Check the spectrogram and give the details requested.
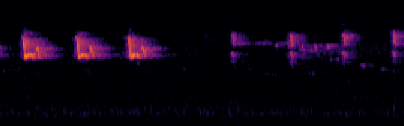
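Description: A common chiffchaff sings three loud, high, clipped notes about twice a second, followed by a run of softer, quicker chiff-chaff notes, over a quiet background.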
